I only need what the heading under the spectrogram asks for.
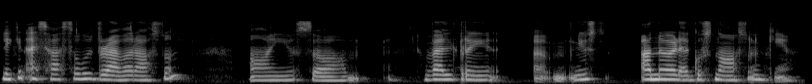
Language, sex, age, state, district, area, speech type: Kashmiri, female, 30-45, Jammu and Kashmir, Shopian, rural, spontaneous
